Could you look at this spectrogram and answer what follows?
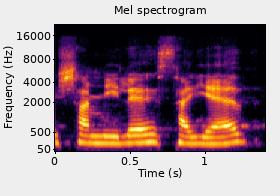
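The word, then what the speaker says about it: Yamile Saied: My name, Shamile Sayed, is an Arabic name pronounced with an Argentine accent.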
